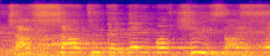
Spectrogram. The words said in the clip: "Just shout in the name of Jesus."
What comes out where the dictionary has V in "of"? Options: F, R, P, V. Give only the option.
V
